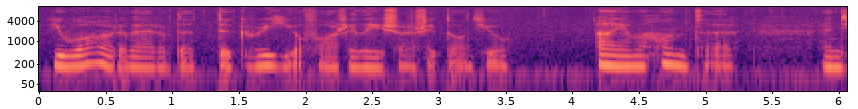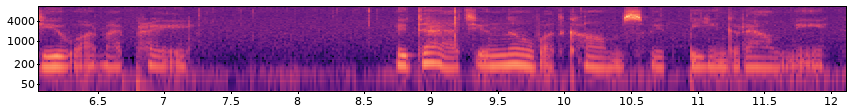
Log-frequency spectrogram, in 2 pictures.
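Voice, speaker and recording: Female actor as dominant vampire mistress, very breathy husky voice, lowish pitch, mellow dark tone, whispery, possessive, teasing, intimate audio roleplay. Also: exaggerated voice, low-quality recording. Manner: slow, deliberate, commanding, teasing.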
